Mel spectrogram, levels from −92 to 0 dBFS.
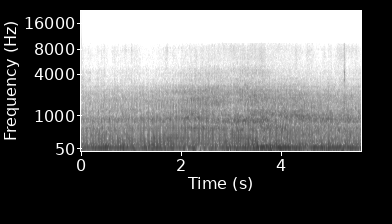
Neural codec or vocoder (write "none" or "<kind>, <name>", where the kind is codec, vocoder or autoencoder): vocoder, WaveNeXt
